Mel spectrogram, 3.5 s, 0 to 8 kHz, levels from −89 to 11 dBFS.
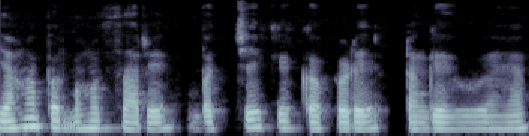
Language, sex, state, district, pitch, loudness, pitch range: Sadri, male, Chhattisgarh, Jashpur, 115 Hz, -19 LUFS, 110-125 Hz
